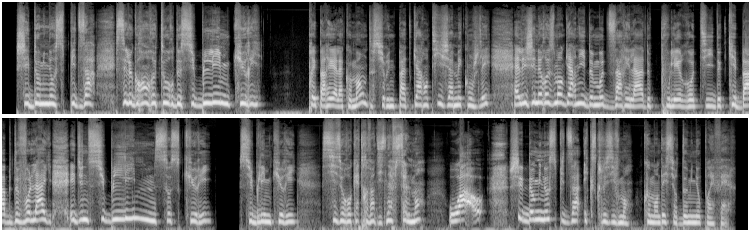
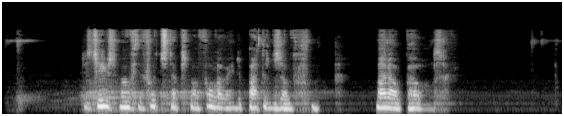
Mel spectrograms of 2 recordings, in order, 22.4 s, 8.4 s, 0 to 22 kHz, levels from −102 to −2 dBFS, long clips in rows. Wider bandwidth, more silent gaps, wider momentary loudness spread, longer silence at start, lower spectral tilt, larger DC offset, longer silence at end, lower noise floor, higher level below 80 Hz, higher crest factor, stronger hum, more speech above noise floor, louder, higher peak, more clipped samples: first, over 20 kHz vs 9.4 kHz; neither; second, 7 LU vs 14 LU; about the same, 0.2 s vs 0.25 s; second, -3.5 dB/octave vs -5.5 dB/octave; neither; second, 0.25 s vs 1.75 s; second, -39 dBFS vs -76 dBFS; first, -46 dBFS vs -60 dBFS; about the same, 16 dB vs 20 dB; neither; second, 19 dB vs 55 dB; about the same, -19 LUFS vs -21 LUFS; about the same, -4 dBFS vs -2 dBFS; neither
